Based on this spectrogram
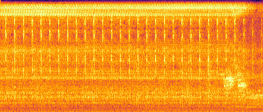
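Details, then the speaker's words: Philips car cassette radio: faint, fast, even ticking about six per second over motor hum; suspected cracked flywheel outer edge coming apart and hitting something, a common Philips flywheel failure, not confirmed. "That normally means that the flywheels are starting to become a starting to come apart."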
